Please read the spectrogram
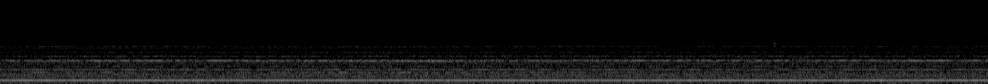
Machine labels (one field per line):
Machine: pump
